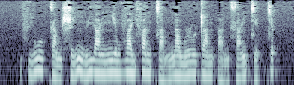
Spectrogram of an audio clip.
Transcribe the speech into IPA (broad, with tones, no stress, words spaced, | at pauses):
fi˨˩˦wu˧ka˨˩m ʂi˨˩˦ ŋɨ˨˩˦ ja˧ŋ ɲe˧wva˧jfa˧nca˨˩˨m na˧wɹu˧ʈa˧m ʔa˨˩˨nxa˧˥ŋ ce˨˩t̚cə˦˥k̚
